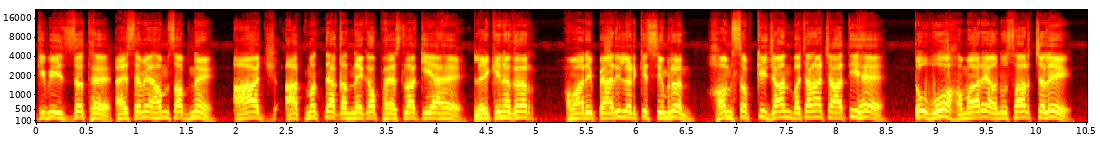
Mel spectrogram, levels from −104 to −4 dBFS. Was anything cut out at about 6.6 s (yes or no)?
yes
